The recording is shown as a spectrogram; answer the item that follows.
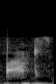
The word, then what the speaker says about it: Bochs: I think the first one that I used was called Fox, which is spelled B-O-C-H-S, and it appears that they still have this project alive and well as of 2 months ago.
